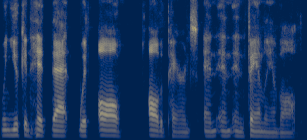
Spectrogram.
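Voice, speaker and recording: A man's voice: lowish voice, steady tone, normal speed, no room sound, clean studio sound. A man who is a comedian, talking in a casual interview in a rambling, chatty way and laughing often. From United States. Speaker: comedian guest.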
